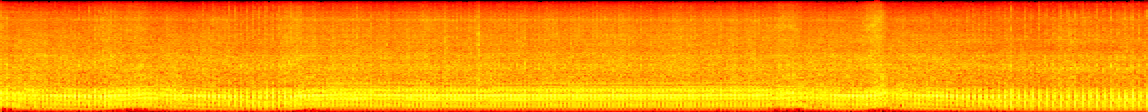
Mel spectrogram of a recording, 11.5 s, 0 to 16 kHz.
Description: Here's the first start on our test frame of a freshly rebuilt 1973 Kawasaki Z1 900.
